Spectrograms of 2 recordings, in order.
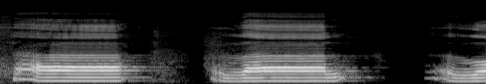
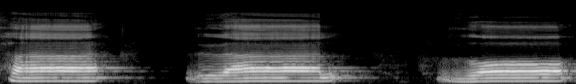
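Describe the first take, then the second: No difference in how they are said.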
